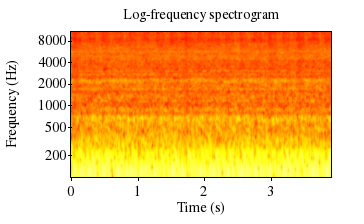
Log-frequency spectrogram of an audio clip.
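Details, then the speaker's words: Squarebody Chevy C20 V8, first start after a cam swap: steady starter cranking with an uneven chug and no firing or pickup; the distributor is installed 180 degrees off, and the fix is repositioning it. "well looks like i got the distributor 180 degrees off so i'm going to move the distributor and then i'll come back"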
